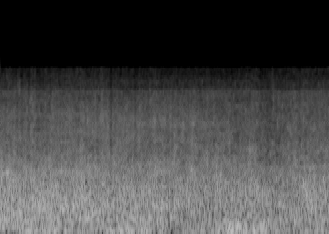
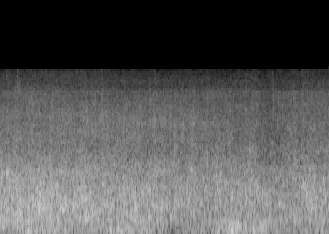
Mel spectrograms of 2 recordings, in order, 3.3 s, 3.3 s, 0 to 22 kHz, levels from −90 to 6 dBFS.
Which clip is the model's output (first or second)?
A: first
